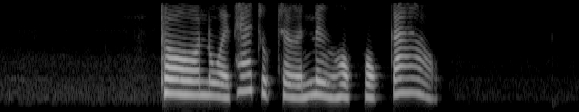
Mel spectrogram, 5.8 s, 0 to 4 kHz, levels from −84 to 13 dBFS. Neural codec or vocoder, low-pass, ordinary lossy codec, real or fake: autoencoder, 48 kHz, 128 numbers a frame, DAC-VAE, trained on Japanese speech; 3.6 kHz; none; fake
